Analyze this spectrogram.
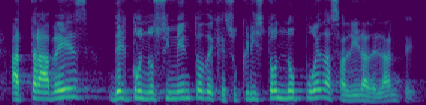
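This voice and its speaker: High-voiced preacher, reverberant. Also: male voice, warm tone. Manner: earnest teaching, rhetorical questions, stresses words slowly. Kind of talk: sermon.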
